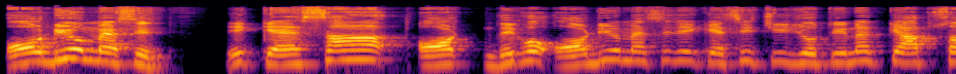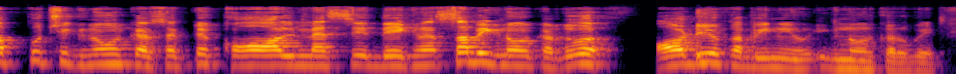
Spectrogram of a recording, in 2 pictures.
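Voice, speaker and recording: A young man with a notably high voice leads a live online training session. He talks in an instructive way, repeats his key points, and keeps asking the audience whether they follow. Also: moderate pace, hardly any pauses. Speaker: sales trainer.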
